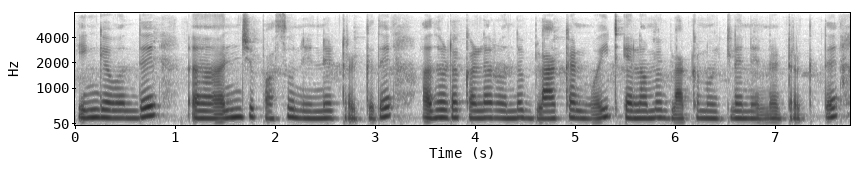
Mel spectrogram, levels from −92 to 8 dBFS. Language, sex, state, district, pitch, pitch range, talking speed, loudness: Tamil, female, Tamil Nadu, Kanyakumari, 200 Hz, 195-215 Hz, 145 wpm, -19 LUFS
